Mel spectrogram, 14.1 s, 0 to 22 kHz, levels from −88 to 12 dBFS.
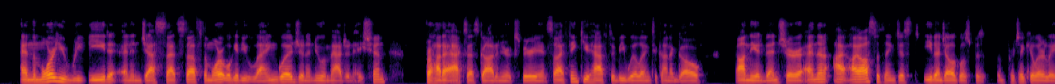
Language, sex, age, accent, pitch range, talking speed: English, male, 30-49, American, 90-110 Hz, 220 wpm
